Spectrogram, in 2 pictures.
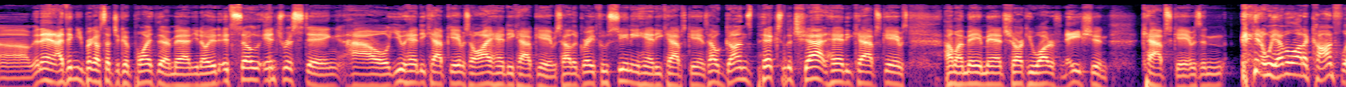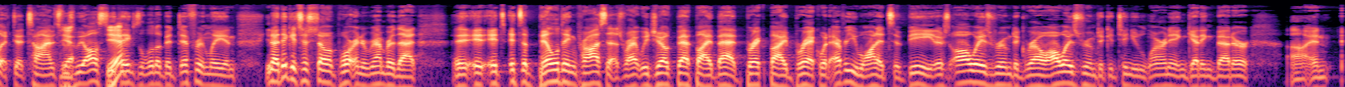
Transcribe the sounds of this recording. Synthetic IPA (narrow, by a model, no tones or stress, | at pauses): ʔʌ̃mɨ̃nɨ̃naɪθɪ̃ŋkjɨbɹɪ̃ŋʌpsʌt͡ʃɨɡʊd̚pʰɔ̃ɪ̃n̚ðə˞mæ̃njɨnoʊɨɾɨtsoʊɪ̃nt͡ʃɹ̥ɨstɪ̃ŋhaʊjɨhæ̃ndikʰæp̚ɡ̥ẽɪ̃mz̥haʊaɪɦæ̃ndikʰæp̚ɡ̥ẽɪ̃mz̥haʊðɨɡɹeɪt̚fʉsĩñiɦæ̃ndikʰæpsɡ̥ẽɪ̃mz̥haʊɡʌ̃nz̥pʰɪksn̩ðɨt͡ʃʰæt̚ɦæ̃ndikʰæpsɡ̥ẽɪ̃mz̥haʊmaɪmẽɪ̃nmæ̃nʃɑɹkiwɔɾə˞ʌvneɪʃɨ̃n | kʰæpsɡ̥ẽɪ̃mzɨ̃njjɨnoʊwiɨvəlɔɾʌv̥kʰɑ̃ɱflɪk̚tɨtʰãɪ̃mz̥kʰʌzwiɔlˠsiθɪ̃ŋzəlɪɾl̩ˠbɪt̚d̥ɪfɹɨ̃nʔliɨ̃njɨnoʊɪθɪ̃ŋkɨtsd̥ʒ̥ʌstsoʊə̃mpʰɔɹʔn̩tʰɨɹɨmɛ̃mbə˞ðɨɾ̚ | ʔɪʔɪɾʔɪtsɨtsɨbɪlˠdɪ̃ŋpʰɹ̥ɔsɛsɹaɪt̚wid͡ʒoʊk̚b̥ɛt̚b̥aɪbɛt̚b̥ɹɪk̚b̥aɪbɹɪkwʌɾʔɛvə˞jɨwɑ̃ɾ̃ɨd̚tʰɨbiðə˞zɔlˠwizɹʉ̃mtɨɡɹoʊɔlˠwizɹʉ̃mtɨkɨ̃n̩tʰɪ̃njʉlɜ̃˞nɪ̃ŋɡɛɾɪ̃ŋbɛɾə˞ | ʔʌɨ̰̃n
